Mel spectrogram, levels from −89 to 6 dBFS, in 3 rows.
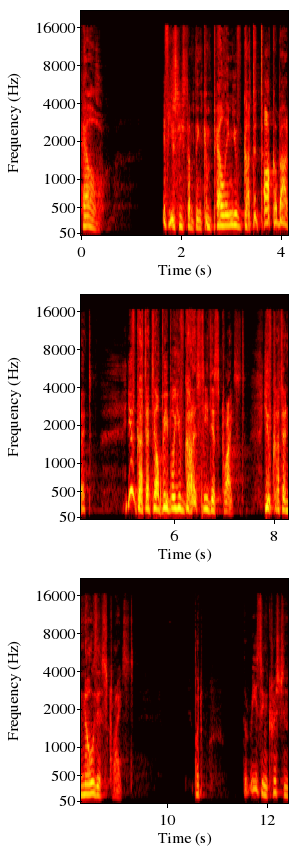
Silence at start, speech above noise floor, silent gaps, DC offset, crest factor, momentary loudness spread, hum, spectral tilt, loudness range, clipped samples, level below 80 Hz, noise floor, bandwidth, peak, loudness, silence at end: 0 s; 63 dB; none; under 0.1%; 20 dB; 20 LU; none; -6 dB/octave; 13 LU; under 0.1%; -76 dBFS; -86 dBFS; 17 kHz; -4 dBFS; -24 LUFS; 0 s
